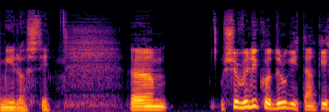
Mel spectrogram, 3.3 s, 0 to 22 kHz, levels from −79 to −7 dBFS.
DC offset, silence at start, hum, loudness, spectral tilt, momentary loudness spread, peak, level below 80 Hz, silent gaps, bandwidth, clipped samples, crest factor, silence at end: under 0.1%; 0 s; none; -18 LUFS; -5 dB/octave; 19 LU; -4 dBFS; -42 dBFS; none; 15.5 kHz; under 0.1%; 16 dB; 0 s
